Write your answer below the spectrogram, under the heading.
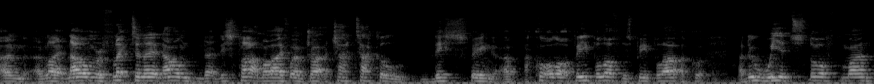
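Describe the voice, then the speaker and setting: Spoken fairly quickly in a Yorkshire accent, the clip has audible room echo and noticeable background noise. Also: man. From Bradford, West Yorkshire, England. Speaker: rapper. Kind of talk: podcast interview. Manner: fast, hyped up.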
